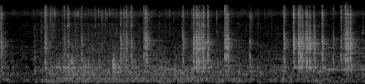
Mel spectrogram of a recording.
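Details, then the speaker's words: Motorcycle rear wheel gives uneven dry clicking and grinding rasps; the wheel bearings proved fine, but the sprocket carrier bearing was loose and broken. "খুলে দেখবো কি অবস্থা bearing মনে নষ্ট হয়ে গেছে স্পকেটে হয় চাকার মধ্যে দেখি কি অবস্থা কি হয়েছে"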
